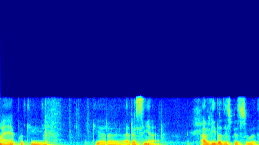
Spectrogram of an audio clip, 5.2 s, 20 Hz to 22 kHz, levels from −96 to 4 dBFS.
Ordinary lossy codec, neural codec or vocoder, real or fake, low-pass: none; none; real; 7.2 kHz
